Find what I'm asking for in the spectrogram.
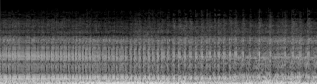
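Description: A Kawasaki Ninja RR motorcycle engine idles steadily nearby with a loud, continuous low rumble and a fast, even throb, with no talking over it.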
